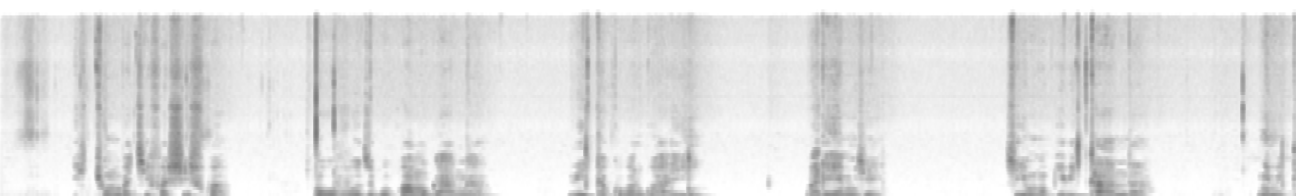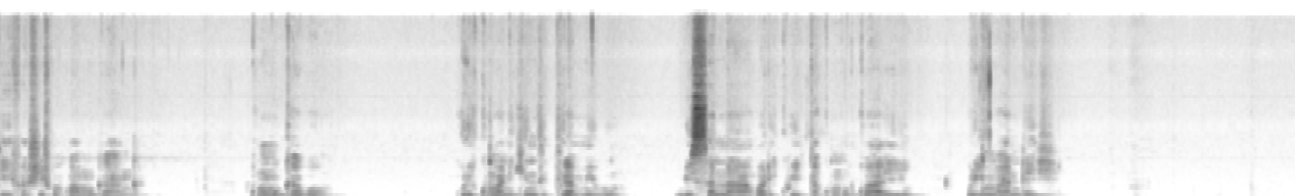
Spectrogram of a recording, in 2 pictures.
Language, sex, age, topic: Kinyarwanda, male, 18-24, health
